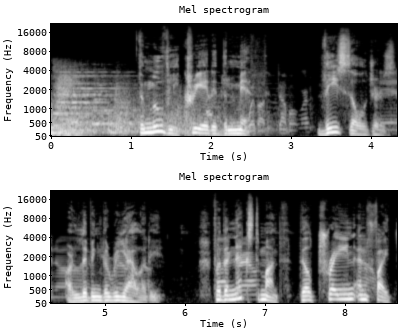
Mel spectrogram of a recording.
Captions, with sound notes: - [Voiceover] The movie created the myth. These soldiers are living the reality. For the next month, they'll train and fight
